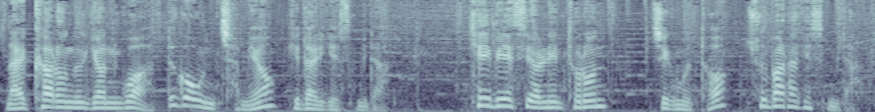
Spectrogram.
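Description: Male public radio host; formal and articulate, brisk, mellow delivery of scripted intros. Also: a little high, sing-song, slightly rough, faint music behind.

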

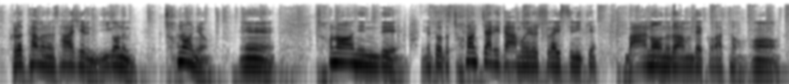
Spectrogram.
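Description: Man, Chungcheong accent, radio host, folksy and teasing, slightly high voice, faint music behind. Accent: Chungcheong Korean. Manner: folksy, teasing, gives homespun advice. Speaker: radio host reading listener messages. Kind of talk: casual folksy radio chat.

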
